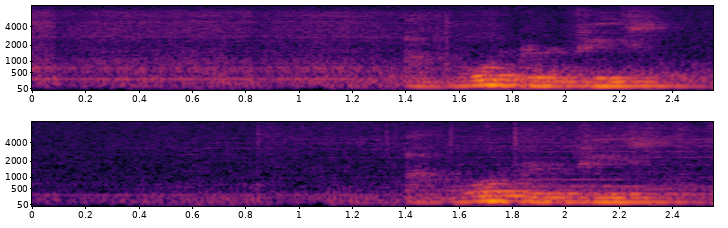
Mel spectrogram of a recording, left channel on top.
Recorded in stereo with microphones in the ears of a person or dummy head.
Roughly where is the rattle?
I don't hear a rattle.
